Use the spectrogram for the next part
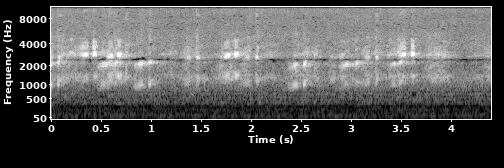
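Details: Pond frogs give bursts of raspy croaks in clusters, a few loud pulses roughly every second with quieter gaps between, over a faint steady high tone.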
